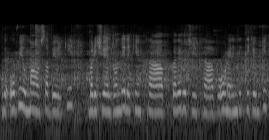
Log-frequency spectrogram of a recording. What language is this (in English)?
Dogri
